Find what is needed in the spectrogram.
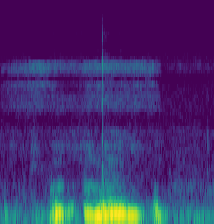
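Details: Staffy (Staffordshire bull terrier) dog snoring: short, low, snorting snores on each breath, light, with a faint steady hum behind; snoring.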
